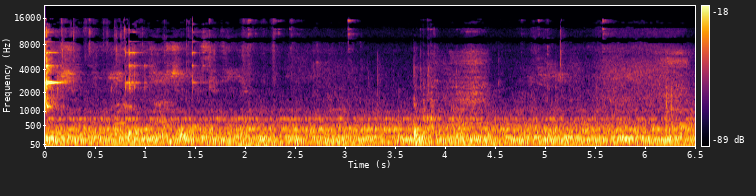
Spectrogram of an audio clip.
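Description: Chopped walnut pieces dropped by hand onto a ceramic plate: a sharp clink at the start, then faint scattered ticks over a low steady hum.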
